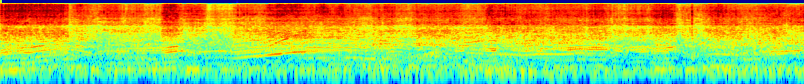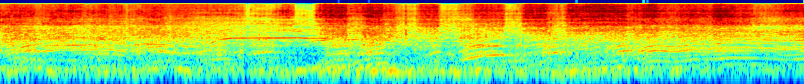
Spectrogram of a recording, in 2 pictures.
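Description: Several demolition derby cars' engines revving hard over a heavy low rumble, their pitch rising and falling as the cars push against each other in the dirt.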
